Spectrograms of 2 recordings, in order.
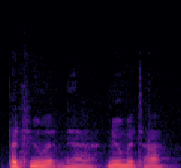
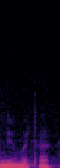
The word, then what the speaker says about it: pneumata: The polypresent prayer pneumata, the P is silent with pneumata.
